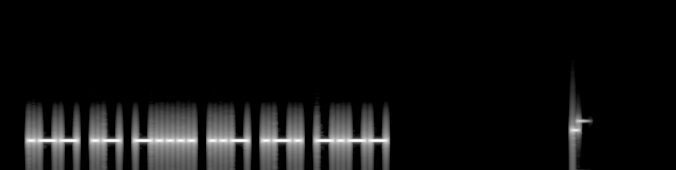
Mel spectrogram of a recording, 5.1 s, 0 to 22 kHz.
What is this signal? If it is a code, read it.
Morse code, heard as a keyed tone, about 30 wpm, 700 Hz. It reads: WA6URY
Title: Call Signs - 30wpm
